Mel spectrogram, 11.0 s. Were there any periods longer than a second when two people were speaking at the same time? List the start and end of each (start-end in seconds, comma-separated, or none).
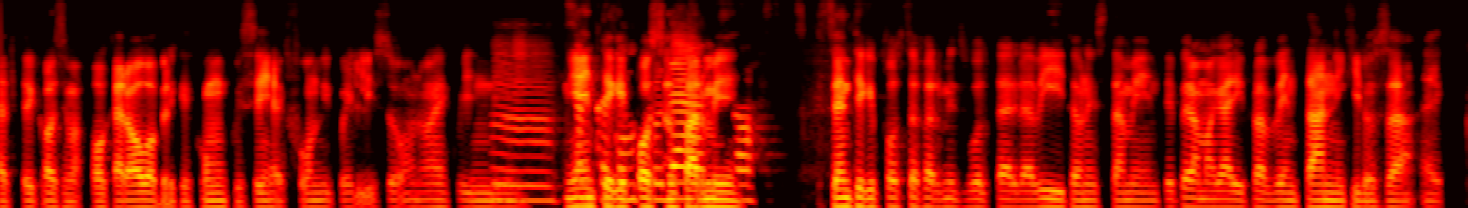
3.7-5.7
